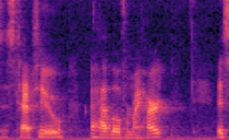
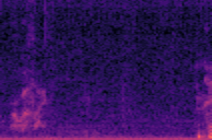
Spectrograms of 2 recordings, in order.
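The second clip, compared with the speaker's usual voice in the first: whisper; 17 dB quieter, much slower than usual. Real, not acted. Whispered aside in reading.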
